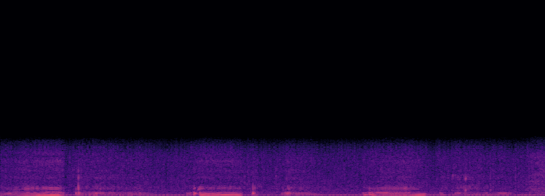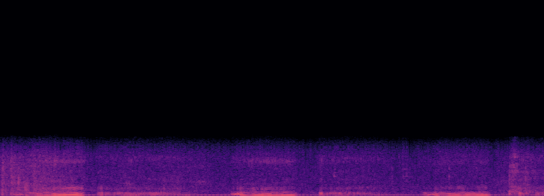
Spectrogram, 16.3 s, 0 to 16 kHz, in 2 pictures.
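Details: Soft, rhythmic, snuffling snores on each breath, about 20 a minute, with a low hum behind, during sleep; snoring.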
